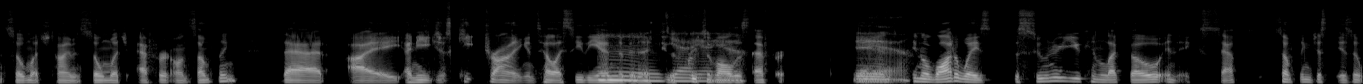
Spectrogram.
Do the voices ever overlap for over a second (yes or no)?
yes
